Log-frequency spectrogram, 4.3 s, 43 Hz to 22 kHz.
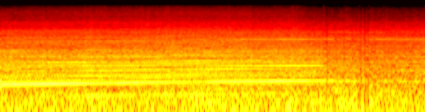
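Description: Lamborghini Miura's transverse V12 pulling hard in third gear, heard from inside the cabin: the engine note climbs steadily in pitch, then drops away about three seconds in as the throttle is lifted.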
